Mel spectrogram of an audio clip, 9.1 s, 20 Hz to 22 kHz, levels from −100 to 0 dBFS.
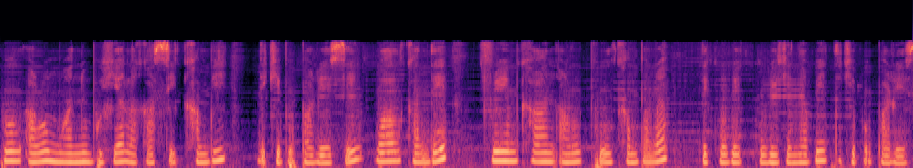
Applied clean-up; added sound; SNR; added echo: neural separator model SepFormer DNS4.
